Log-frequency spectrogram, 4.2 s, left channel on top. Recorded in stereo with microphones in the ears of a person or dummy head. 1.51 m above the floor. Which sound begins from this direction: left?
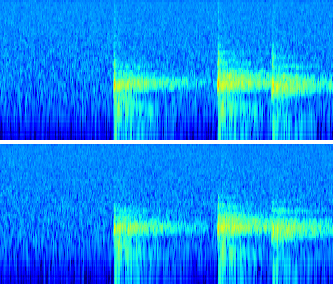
A whoosh, at 1.4 s.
